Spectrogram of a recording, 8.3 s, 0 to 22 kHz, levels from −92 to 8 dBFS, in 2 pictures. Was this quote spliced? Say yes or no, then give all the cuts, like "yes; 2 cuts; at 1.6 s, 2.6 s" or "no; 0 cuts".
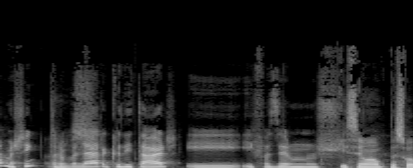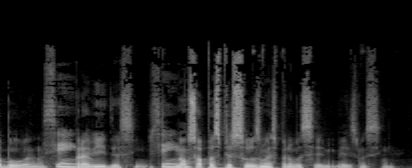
yes; 1 cut; at 1.8 s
